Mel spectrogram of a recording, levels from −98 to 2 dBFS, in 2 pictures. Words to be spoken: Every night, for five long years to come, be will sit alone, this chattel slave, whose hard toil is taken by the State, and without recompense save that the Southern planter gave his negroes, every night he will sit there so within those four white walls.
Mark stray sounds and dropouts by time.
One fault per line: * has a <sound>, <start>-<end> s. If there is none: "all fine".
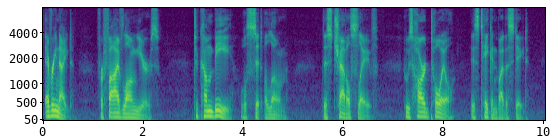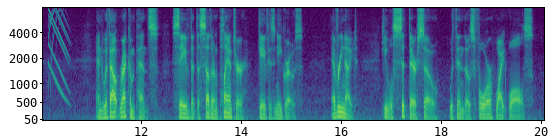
* has a chirp, 10.1-10.6 s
